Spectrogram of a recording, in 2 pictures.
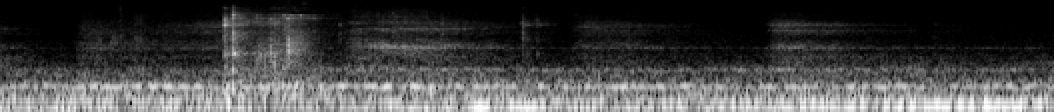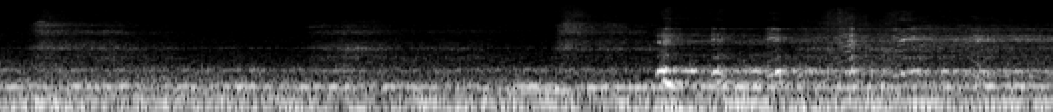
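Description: Near silence: a person's faint breathing, soft breaths every second or so, over a low steady hum.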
